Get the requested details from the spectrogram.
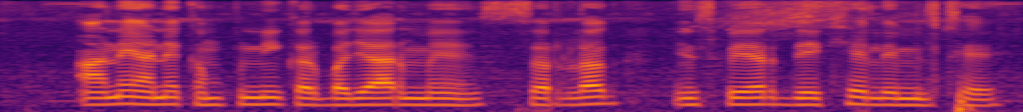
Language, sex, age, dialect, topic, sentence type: Chhattisgarhi, male, 18-24, Northern/Bhandar, agriculture, statement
